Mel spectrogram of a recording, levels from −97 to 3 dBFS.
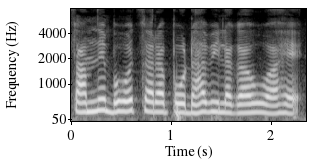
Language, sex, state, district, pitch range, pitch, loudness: Hindi, female, Arunachal Pradesh, Papum Pare, 230-260 Hz, 250 Hz, -12 LUFS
